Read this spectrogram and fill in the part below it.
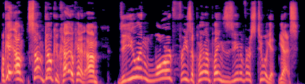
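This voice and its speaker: A cheerful, simple-minded martial-arts hero from a cartoon parody, acted out by a performer. The high voice swings widely from muttering to exclaiming, blunt and halting as it reads fan questions. The sound is close and dry. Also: big pitch swings, bright, forceful tone, dry recording, full character voice. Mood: cheerful, casual. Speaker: host reading fan questions. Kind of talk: in-character fan question-and-answer show.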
